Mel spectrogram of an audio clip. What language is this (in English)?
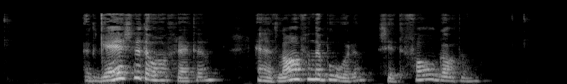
Western Frisian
